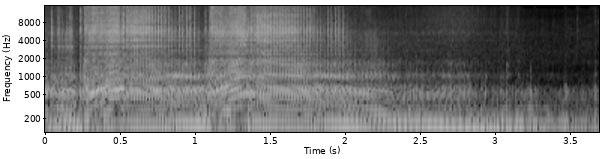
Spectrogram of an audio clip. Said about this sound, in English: I need to hear this car purr. Like it's just—I know I sound like I'm over-exaggerating, but it's just the most amazing-looking car I've ever seen.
